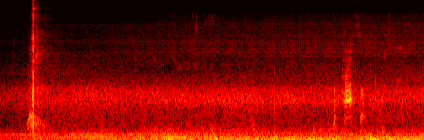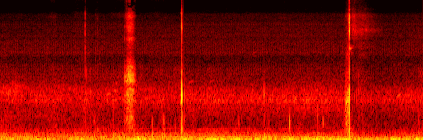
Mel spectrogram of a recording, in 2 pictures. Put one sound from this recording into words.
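A golf driver strikes a ball off a tee with a sharp crack.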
